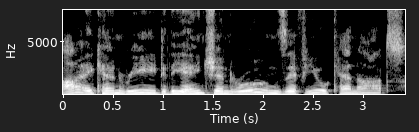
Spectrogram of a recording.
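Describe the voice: A female-sounding put-on character voice sits at a middle pitch. It moves at a fairly slow pace.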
